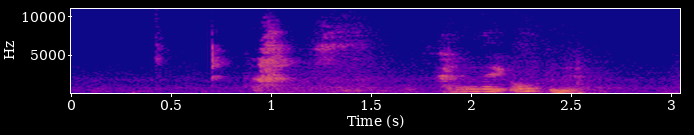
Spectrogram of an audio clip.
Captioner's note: grunting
